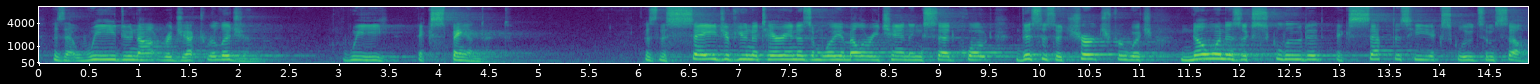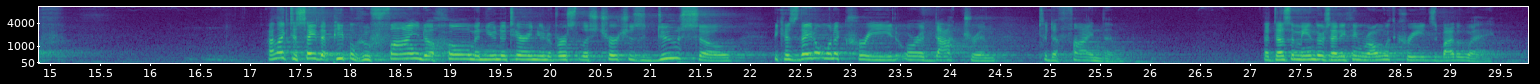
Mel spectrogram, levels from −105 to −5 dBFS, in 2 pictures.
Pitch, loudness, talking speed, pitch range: 220 Hz, -33 LUFS, 150 wpm, 200-240 Hz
